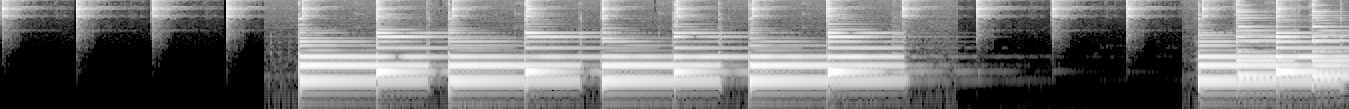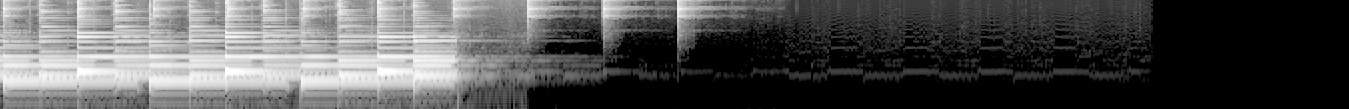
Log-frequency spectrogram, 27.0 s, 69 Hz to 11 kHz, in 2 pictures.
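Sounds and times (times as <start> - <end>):
ukulele alternate thumb picking: 3.0 - 9.1, 12.0 - 18.2.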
